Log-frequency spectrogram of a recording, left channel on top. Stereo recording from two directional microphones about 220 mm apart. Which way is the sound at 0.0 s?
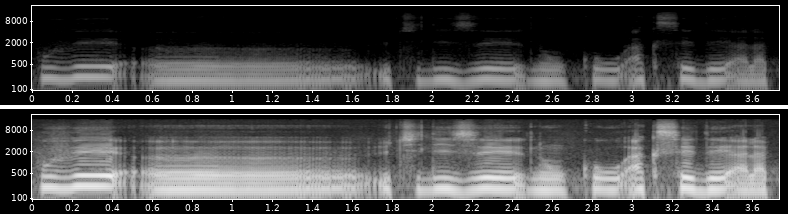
15° right (ahead or behind).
